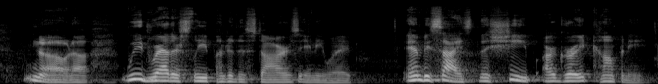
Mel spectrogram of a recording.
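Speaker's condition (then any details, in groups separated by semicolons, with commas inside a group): No condition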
